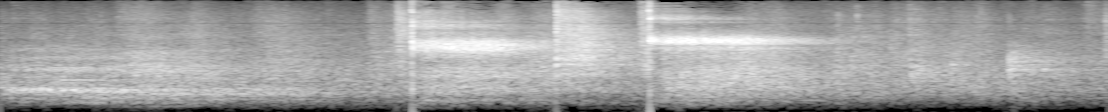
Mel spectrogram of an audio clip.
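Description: Two sharp airsoft gun shots about a second apart in a concrete warehouse, each followed by a brief high-pitched squeal.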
